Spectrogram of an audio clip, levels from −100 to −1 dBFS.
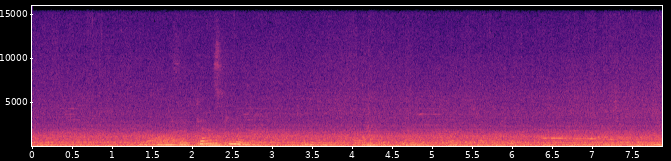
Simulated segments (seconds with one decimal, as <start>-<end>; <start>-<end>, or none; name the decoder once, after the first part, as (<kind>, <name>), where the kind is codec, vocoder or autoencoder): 2.7-4.9 (vocoder, BigVGAN v2)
